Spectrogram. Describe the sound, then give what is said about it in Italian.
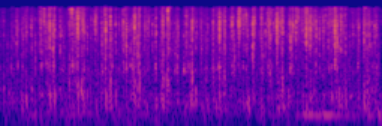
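Horse hooves clip-clop steadily as a horse-drawn carriage moves off, with many quick, even hoof strikes in a brisk rhythm over a faint low rumble. “Mestamente riprende le sue cose e sale sulla prima carrozza diretta a Cordova.”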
